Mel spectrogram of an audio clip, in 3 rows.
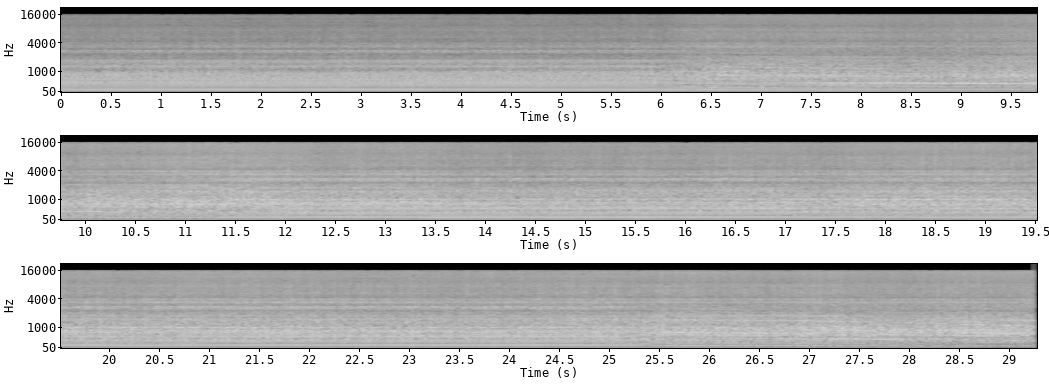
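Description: Motorcycle engine running on the move, picked up by an external microphone on the bike rather than the camera's own. The engine note holds steady, changes about six seconds in and again about 25 seconds in, and rises near the end as the bike speeds up.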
